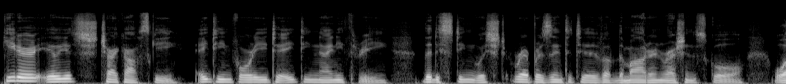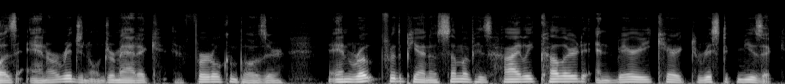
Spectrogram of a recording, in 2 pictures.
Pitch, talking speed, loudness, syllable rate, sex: 105 Hz, 145 wpm, -19 LUFS, 4.9 syllables/s, male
